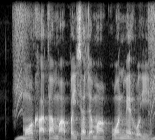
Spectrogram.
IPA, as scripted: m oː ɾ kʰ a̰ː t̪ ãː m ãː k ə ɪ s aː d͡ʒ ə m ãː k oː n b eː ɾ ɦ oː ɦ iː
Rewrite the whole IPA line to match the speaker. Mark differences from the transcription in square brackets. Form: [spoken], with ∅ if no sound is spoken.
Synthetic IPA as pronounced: m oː ɾ kʰ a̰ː t̪ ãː m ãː [p] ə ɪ s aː d͡ʒ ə m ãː k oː n [m] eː ɾ ɦ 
